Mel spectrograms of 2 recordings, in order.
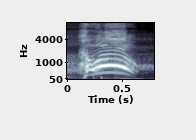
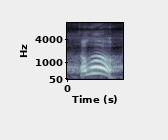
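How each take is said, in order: First: Loud, high-pitched bellowed HELLO; all-caps shout. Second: Said in the usual way. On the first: Shown as a demonstration. Preacher demonstrates all caps to congregation, shouting. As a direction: yell it like all-caps text. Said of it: "if you put it in all caps". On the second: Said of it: "Say it with me. ... Very simple".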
